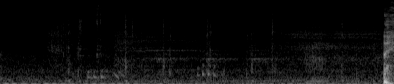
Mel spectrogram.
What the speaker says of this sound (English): He's keeping pigeons in a cage.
